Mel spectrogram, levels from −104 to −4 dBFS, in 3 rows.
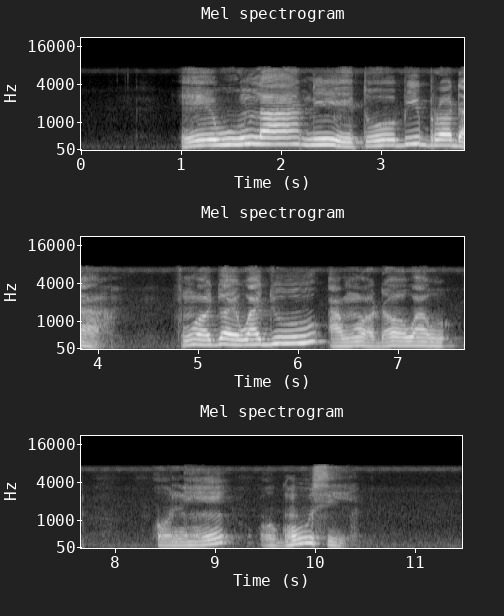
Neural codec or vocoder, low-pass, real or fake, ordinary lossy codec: none; 7.2 kHz; real; MP3, 64 kbps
